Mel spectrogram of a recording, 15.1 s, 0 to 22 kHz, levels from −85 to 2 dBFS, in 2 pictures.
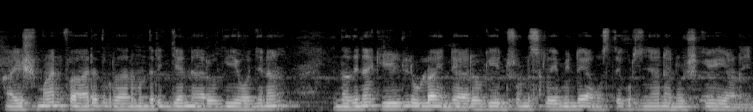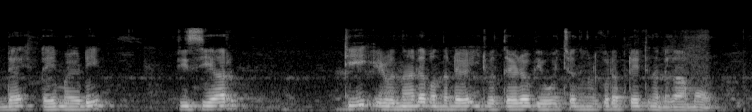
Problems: none marked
